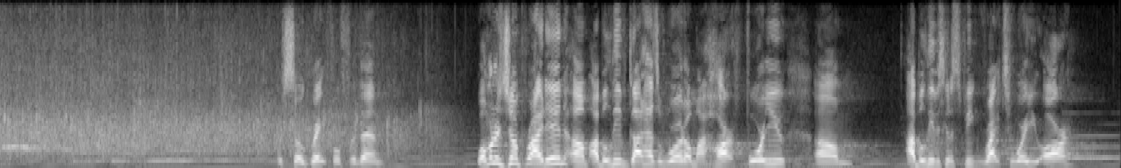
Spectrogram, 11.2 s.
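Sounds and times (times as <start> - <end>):
audience applause: 0.0 - 4.5
speech: 2.8 - 4.0, 4.8 - 10.8.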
